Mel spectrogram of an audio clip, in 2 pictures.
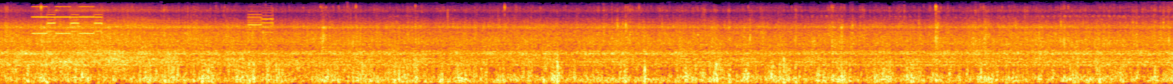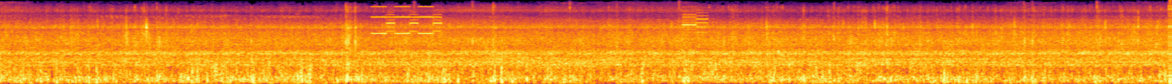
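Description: Strong wind buffets a microphone outdoors.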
